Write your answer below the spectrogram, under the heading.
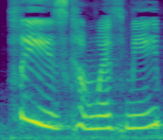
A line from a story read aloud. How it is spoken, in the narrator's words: begged Wilbur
